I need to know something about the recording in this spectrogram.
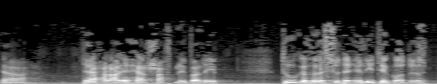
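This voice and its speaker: An older man preaching a sermon, repeating his exhortations earnestly and dropping at times to a soft, slow, reassuring tone. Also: fairly high pitch, vocal fry, husky, dull audio.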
